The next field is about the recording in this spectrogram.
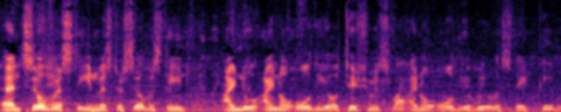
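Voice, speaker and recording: A man with a New York accent speaks very fast in a high pitch. His intonation is fairly even, and there is noticeable background noise. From New York City. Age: 60s. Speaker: retired aircraft mechanic and Air Force veteran. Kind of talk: street interview. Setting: outdoors. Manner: halting.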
